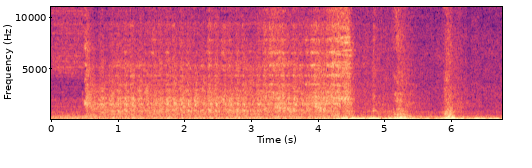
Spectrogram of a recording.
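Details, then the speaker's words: Race car engine, first start after valve clearance check and oil and filter change, not yet warm, battery 12.3 V: catches quickly, settles into an even idle and takes clean throttle blips without misses. "So good news, it runs. Happy days."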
